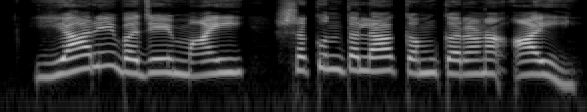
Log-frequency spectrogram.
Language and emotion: Sindhi, neutral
